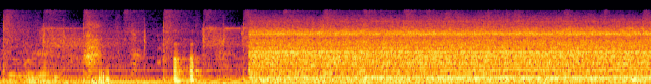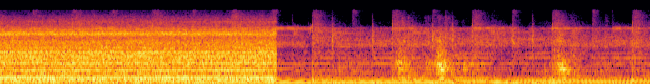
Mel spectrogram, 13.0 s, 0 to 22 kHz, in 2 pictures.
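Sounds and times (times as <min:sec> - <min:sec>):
wet vacuum whining: 0:02.5 - 0:09.3.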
